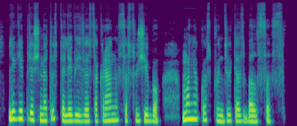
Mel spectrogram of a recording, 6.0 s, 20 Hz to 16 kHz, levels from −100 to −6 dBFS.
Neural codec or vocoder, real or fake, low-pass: none; real; 14.4 kHz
